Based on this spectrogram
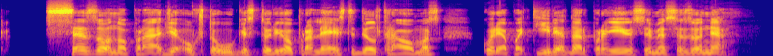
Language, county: Lithuanian, Šiauliai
